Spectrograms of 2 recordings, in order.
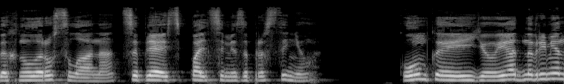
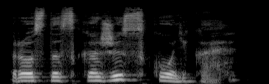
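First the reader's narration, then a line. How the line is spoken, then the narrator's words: Rasped. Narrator (Russian): Прохрипел я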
